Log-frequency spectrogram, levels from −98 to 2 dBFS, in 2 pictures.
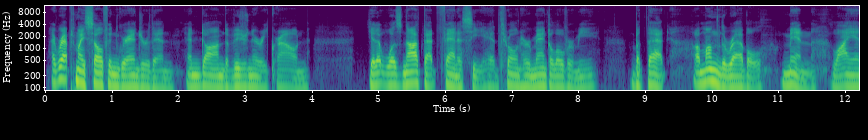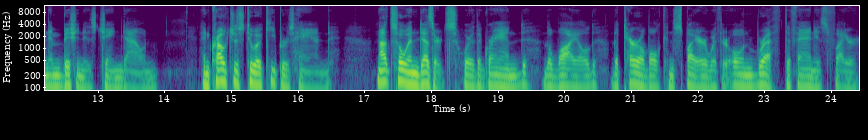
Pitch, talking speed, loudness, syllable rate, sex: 105 Hz, 140 wpm, -23 LUFS, 4.1 syllables/s, male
